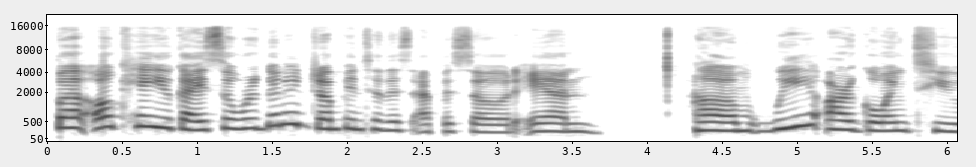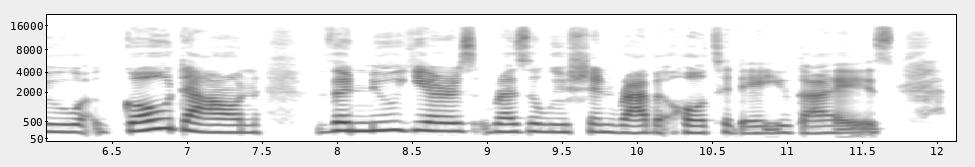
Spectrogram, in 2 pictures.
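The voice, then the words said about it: Slightly raspy voice. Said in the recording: “my voice sounds a little bit raspy, but I think I'm coming down with something.”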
